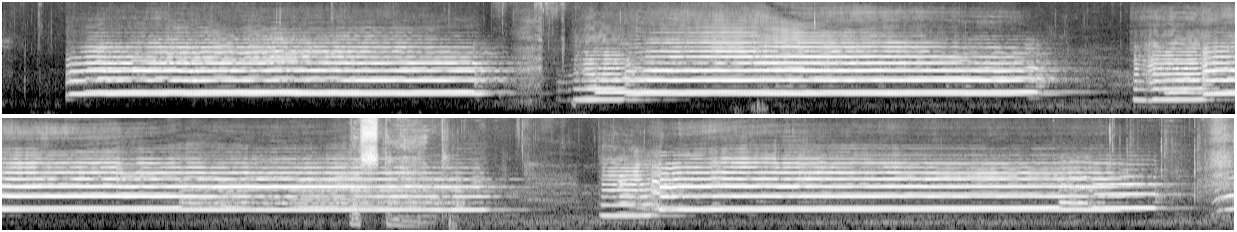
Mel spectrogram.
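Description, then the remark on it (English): Four long, loud ram's horn blasts sound in succession, each a steady, bright, brassy tone held for several seconds with brief pauses between, dominant, with a faint voice briefly underneath. “When the people heard the sound of the ram's horns”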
